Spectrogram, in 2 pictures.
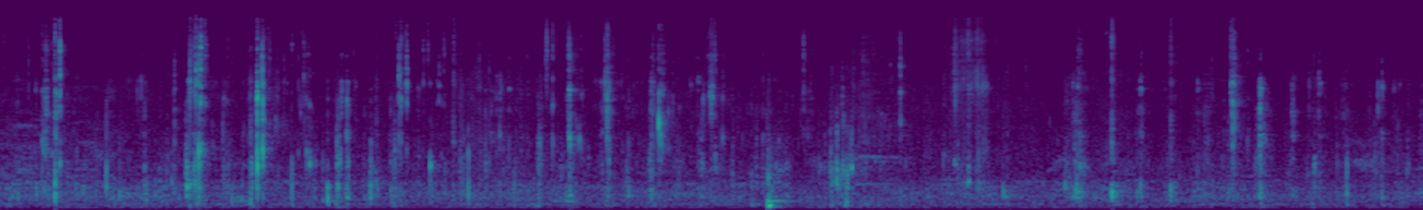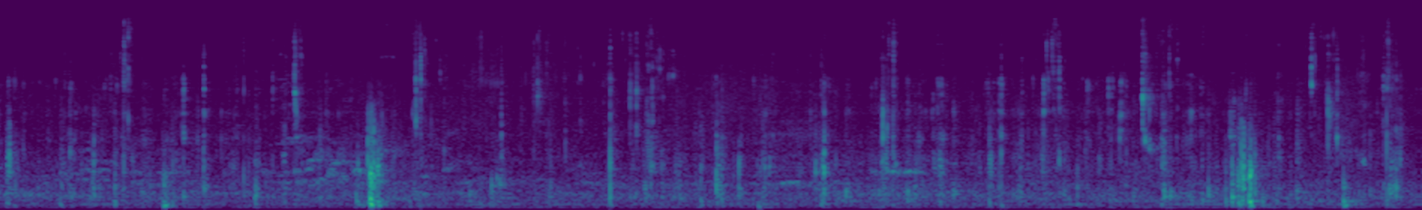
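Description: Two people biting into and chewing fried samosas: irregular crunches of the crisp pastry shell and wet chewing.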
